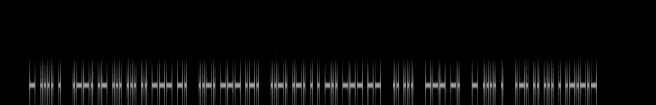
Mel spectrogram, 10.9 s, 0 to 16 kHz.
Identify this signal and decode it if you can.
Morse code, heard as a keyed tone, about 40 wpm, 700 Hz. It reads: THE PASSION FOR FREEDOM IS ON THE RISE.
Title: Sentences from Top 1300 Words 40wpm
